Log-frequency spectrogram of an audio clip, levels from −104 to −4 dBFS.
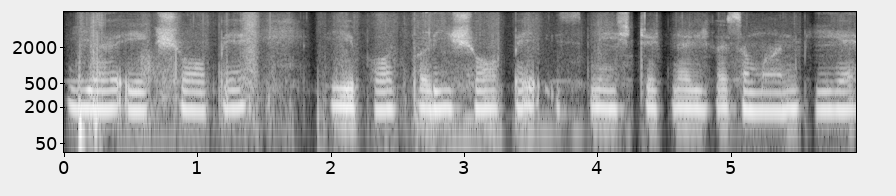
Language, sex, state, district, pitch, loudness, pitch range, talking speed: Hindi, female, Bihar, West Champaran, 190 Hz, -18 LUFS, 185-195 Hz, 150 wpm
